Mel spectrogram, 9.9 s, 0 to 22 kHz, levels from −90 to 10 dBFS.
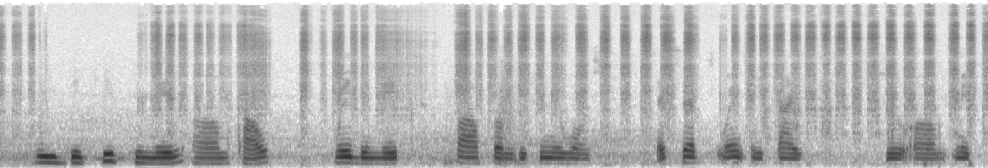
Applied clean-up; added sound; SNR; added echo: none; Writing; 10 dB; none.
